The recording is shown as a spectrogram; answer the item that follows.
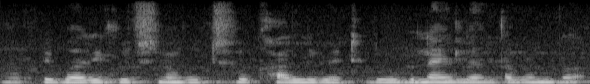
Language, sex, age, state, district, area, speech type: Dogri, female, 18-30, Jammu and Kashmir, Jammu, urban, spontaneous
